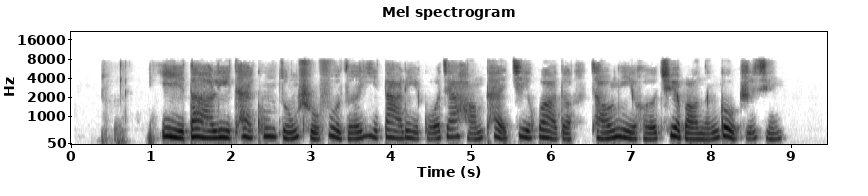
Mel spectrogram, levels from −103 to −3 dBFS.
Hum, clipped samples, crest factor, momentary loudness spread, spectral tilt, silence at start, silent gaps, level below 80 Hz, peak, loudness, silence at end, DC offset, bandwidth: none; under 0.1%; 16 dB; 11 LU; -4.5 dB/octave; 0.4 s; none; -56 dBFS; -2 dBFS; -18 LUFS; 0.55 s; under 0.1%; 8.2 kHz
